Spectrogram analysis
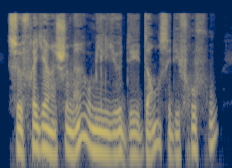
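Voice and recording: The speaker reads aloud in a natural voice, and the pitch varies in an ordinary way.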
